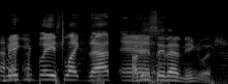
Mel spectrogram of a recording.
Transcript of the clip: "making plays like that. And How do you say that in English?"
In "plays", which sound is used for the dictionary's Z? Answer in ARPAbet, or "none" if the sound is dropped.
S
